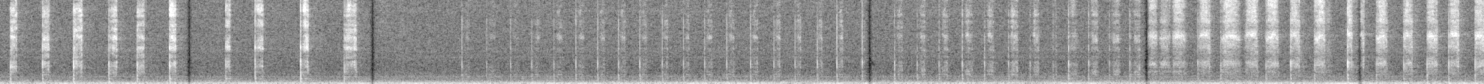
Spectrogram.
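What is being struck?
Glass tablet screen with matte plastic protector, stylus tip.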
